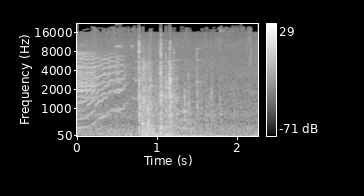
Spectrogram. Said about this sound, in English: The door shuts behind you.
